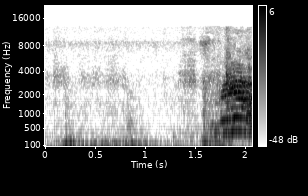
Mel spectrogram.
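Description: Faint scratching of a felt-tip marker drawing stars on a painted surface, then near the end a loud, high, drawn-out cry that bends in pitch.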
